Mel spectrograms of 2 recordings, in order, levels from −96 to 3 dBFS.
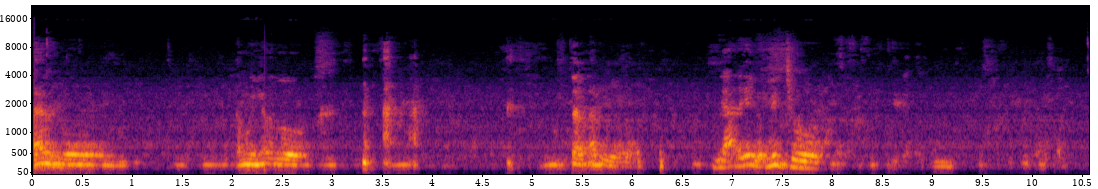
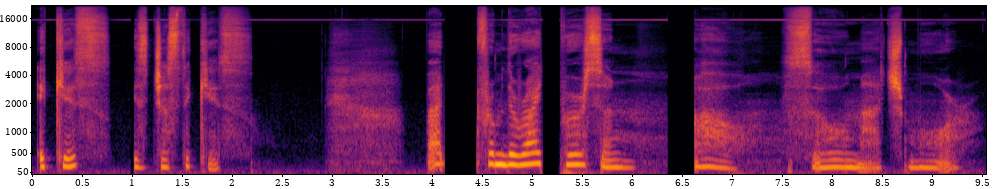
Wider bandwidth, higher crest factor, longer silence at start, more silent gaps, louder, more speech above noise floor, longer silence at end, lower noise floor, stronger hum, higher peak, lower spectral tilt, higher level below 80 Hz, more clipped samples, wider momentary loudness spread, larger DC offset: second, 9.4 kHz vs over 20 kHz; second, 18 dB vs 24 dB; about the same, 0 s vs 0.1 s; second, none vs 4.13-4.45 s, 5.11-5.28 s, 6.36-6.63 s; about the same, -22 LUFS vs -23 LUFS; second, 29 dB vs 33 dB; about the same, 0.25 s vs 0.2 s; second, -50 dBFS vs -57 dBFS; neither; second, -6 dBFS vs -2 dBFS; first, -7.5 dB/octave vs -3.5 dB/octave; second, -64 dBFS vs -52 dBFS; neither; about the same, 23 LU vs 21 LU; neither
